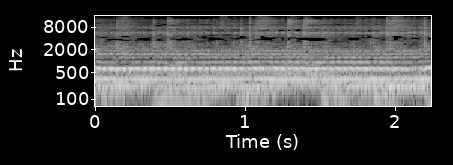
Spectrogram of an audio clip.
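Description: Live Kannada sugama sangeetha (light classical song) performance: a male singer holds one long, steady note over tabla and keyboard accompaniment.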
